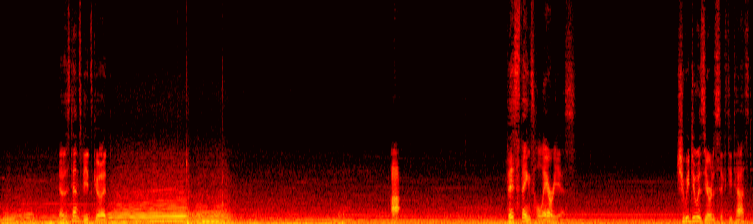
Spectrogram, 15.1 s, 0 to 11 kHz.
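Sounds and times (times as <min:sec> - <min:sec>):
car engine accelerating hard: 0:00.0 - 0:04.7.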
